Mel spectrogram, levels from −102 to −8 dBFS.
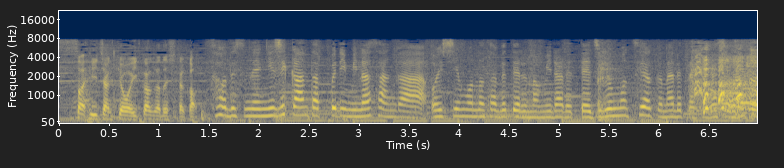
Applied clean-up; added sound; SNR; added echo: none; none; none; none.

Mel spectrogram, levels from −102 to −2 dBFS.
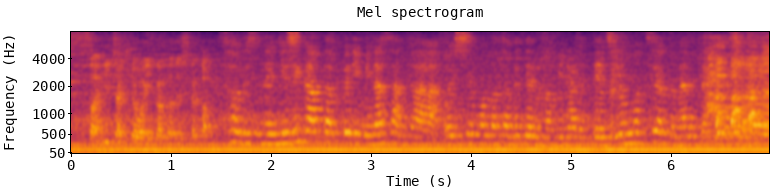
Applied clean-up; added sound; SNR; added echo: none; Engine; 0 dB; reverberation time 0.3 s.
